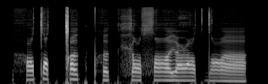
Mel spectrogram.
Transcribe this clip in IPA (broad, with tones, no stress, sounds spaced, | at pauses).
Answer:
h ɐ˨˦ tˤ y˨ tˤ ǀ ɐː˧ k pʰ ɐ˨˦ k xʲ ɔ˨ sˤ aː˨ ɪ̯ ʕ u˨ tˤ dˤ aː˨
